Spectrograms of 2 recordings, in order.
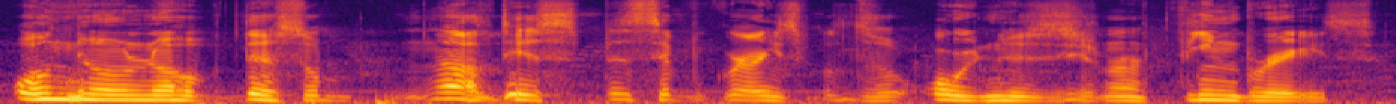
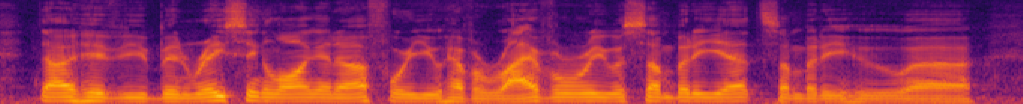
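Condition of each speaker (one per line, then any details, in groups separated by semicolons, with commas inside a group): Traumatic brain injury; motorcycle accident, facial fractures; about 13 years after injury
No condition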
